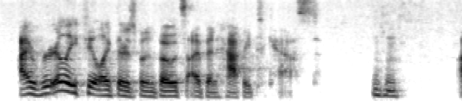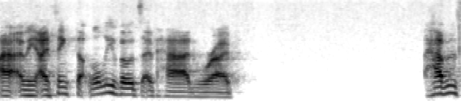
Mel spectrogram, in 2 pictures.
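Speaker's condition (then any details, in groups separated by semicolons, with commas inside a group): No condition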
